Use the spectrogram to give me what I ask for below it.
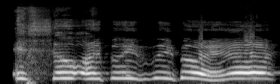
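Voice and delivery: yawned out, high and slow; yawning. Real, not acted. Bored reviewer yawning through the verdict on the plot. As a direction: stretch it through a real yawn. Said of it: "I'm yawning".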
